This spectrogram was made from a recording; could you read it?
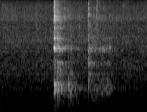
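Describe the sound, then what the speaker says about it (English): Smoked paprika being slowly stirred into a curry in a pan, giving two short scraping, sizzling swishes that stand out briefly over a quiet background. "And just slowly stir that in."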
